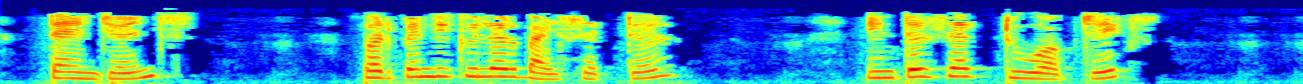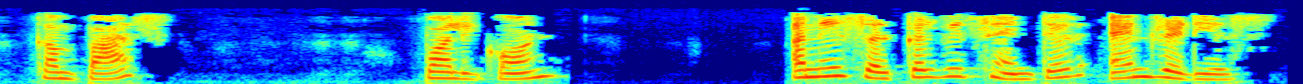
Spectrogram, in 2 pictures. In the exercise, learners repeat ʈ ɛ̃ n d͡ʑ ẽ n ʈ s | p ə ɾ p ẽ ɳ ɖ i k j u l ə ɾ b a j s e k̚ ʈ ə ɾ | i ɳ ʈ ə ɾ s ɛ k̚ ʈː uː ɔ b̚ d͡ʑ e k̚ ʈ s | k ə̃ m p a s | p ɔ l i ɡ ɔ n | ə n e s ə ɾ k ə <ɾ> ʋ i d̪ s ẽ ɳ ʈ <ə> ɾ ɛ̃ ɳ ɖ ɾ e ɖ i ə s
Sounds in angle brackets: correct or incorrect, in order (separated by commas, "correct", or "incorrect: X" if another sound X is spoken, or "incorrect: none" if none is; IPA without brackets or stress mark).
incorrect: l, correct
